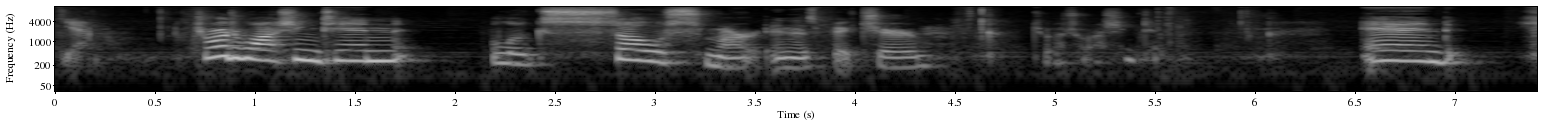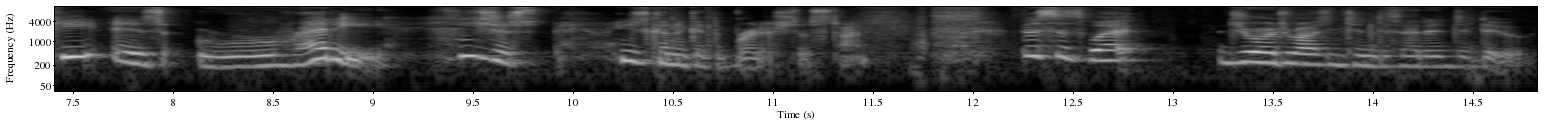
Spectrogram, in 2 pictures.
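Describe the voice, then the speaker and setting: A woman presenting a goofy homemade history explainer, playful and jokey, with slang asides and sudden jumps between loud bursts and near-whispers. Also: on the high side, animated, unhurried, low-quality recording.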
